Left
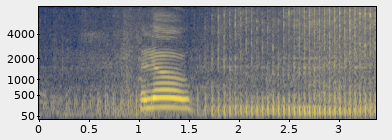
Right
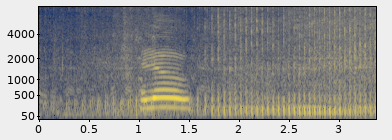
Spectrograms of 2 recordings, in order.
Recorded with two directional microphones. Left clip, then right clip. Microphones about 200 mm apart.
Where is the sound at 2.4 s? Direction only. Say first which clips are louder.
Left 4 dB; 30° left (ahead or behind).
